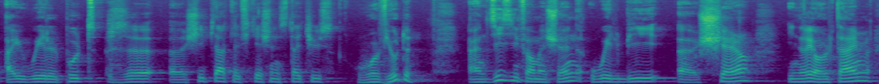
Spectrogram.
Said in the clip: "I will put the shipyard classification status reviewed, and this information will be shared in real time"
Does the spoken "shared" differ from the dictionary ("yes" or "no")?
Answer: yes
